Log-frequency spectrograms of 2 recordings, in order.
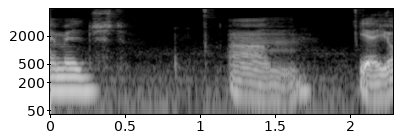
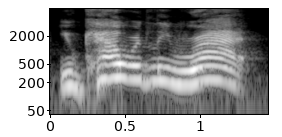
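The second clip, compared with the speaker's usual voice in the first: slow, higher, louder scorn; contemptuous insult; 6 semitones higher, 5 dB louder than usual. Acted. Rox sneering at King Harold, slow angry scorn. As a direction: spit it out at a coward.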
